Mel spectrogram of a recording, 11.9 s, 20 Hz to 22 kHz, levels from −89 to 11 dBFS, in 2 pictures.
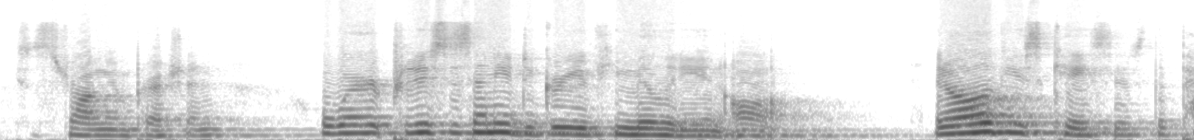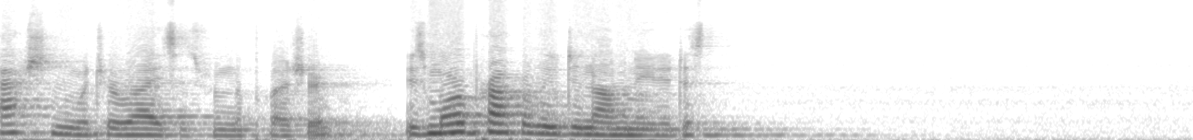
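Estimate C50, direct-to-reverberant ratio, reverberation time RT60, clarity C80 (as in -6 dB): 13.5 dB, 9.0 dB, 1.0 s, 16.5 dB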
